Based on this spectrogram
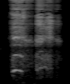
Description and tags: SCARED LONG GASP from little girl
Scared gasping of a girl for video games clear and HD.
clear, girl, gasp, ahh, little, hd, scared, scary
